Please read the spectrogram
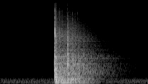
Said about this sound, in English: The back door of their house slammed shut on its own.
